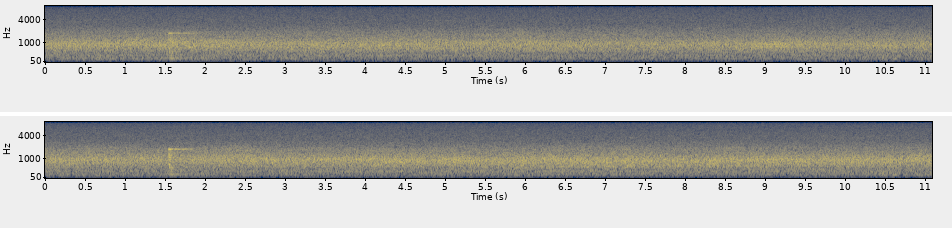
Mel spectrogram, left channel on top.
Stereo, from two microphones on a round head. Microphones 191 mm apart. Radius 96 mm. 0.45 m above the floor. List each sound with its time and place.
1.5 s a piano: 30° right (ahead or behind), 2.5 m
